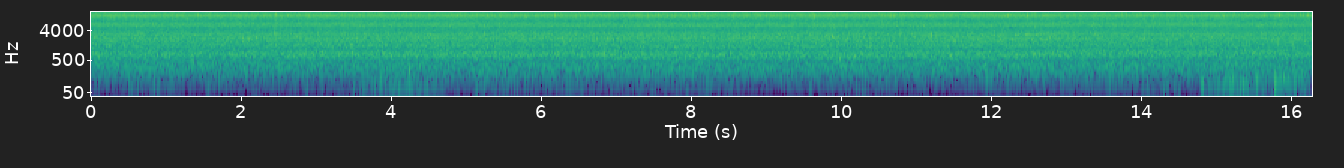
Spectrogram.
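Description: Steady rush of a shallow river running over stones and small rapids. A few low bumps come near the end.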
